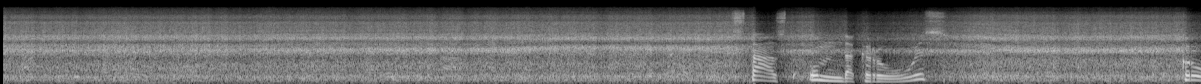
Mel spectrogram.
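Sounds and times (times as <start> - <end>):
water pouring over a weir: 0.0 - 12.0.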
